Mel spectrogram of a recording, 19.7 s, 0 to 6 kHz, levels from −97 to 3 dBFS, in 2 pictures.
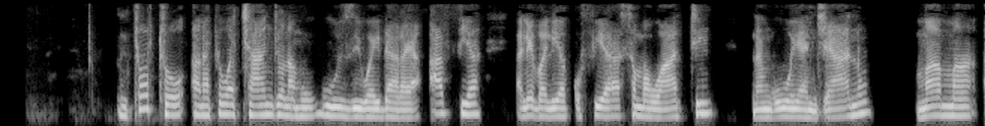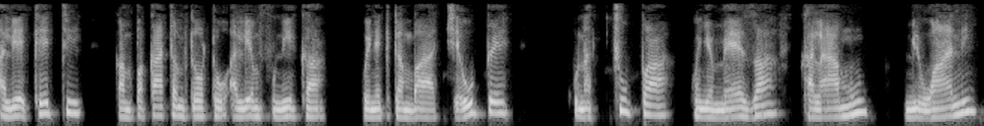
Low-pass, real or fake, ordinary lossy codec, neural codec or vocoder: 5.4 kHz; fake; MP3, 48 kbps; codec, 16 kHz in and 24 kHz out, 2.2 kbps, FireRedTTS-2 codec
